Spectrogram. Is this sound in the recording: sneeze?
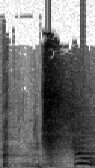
yes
